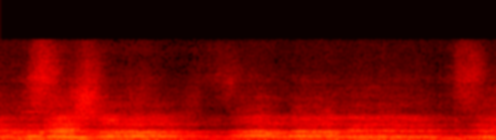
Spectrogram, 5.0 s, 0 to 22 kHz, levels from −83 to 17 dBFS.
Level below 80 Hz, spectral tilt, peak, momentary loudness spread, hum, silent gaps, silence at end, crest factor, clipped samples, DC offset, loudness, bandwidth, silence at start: -52 dBFS; -2.5 dB/octave; -16 dBFS; 9 LU; none; none; 0 s; 16 dB; under 0.1%; 0.3%; -31 LUFS; 16 kHz; 0 s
